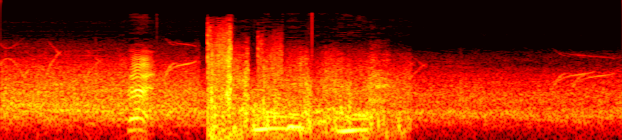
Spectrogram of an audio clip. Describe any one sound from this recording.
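Players collide with heavy thuds.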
